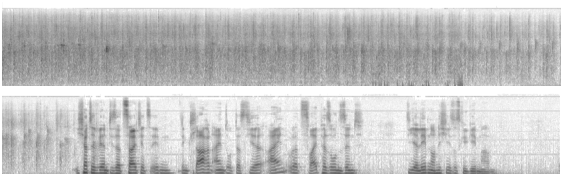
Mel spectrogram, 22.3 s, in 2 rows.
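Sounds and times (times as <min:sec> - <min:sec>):
audience applause after a church speaker's introduction: 0:00.0 - 0:12.6
speech: 0:12.8 - 0:18.4, 0:19.3 - 0:21.2.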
